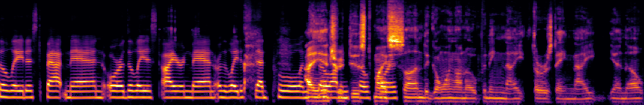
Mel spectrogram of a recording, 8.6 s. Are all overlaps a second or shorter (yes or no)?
no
